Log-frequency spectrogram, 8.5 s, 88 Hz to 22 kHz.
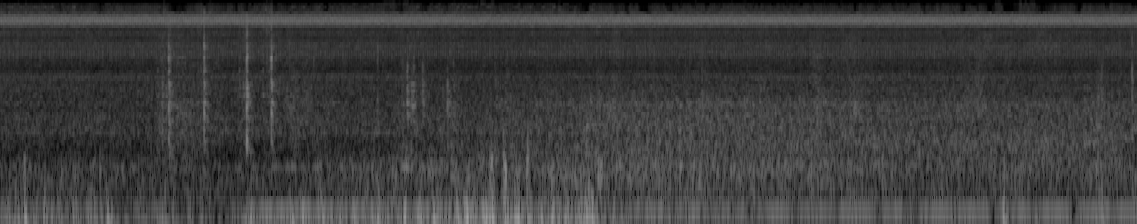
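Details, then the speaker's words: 1983 brass Hunter original ceiling fan, 2.5 amp, running on high: steady low 60-cycle hum with no wobble, rubbing or ticking, perfectly balanced and moving a strong breeze; hum slightly more than usual, isolation ring included; normal running. "not only is the fan beautiful it is perfectly balanced and was a strong Breeze I don't if you can hear the hum a little bit more 60 cycle hum"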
